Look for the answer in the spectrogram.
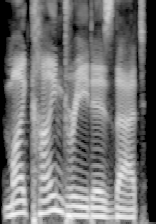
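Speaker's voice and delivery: usual speaking voice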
